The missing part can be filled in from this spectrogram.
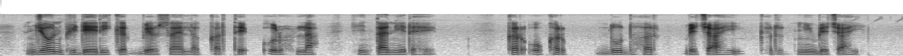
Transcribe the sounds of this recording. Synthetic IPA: d͡ʒoːnbʱiɖeːɾikəɾʋjewsaːilɐ̰ɡ̚kəɾt̪ʰḛʊɾhla | t͡ʃɪ̃nt̪aniɾɐɦe | kəɾoːkʰəɾ | d̪uːd̪həɾ | beːt͡ʃaːɦikəɾnibeːt͡ʃa̰ːɦḭː

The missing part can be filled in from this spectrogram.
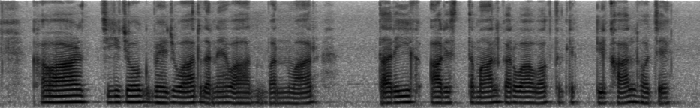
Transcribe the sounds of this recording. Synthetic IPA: kʰɐʋaːɾt͡ʃiːd͡ʒoːkbʱeːd͡ʒʋaːɾd̪əneʋaːɦt̪bənʋaːɾ | t̪aːɾiːxʰɔːɾɪst̪eːmaːlkəɾʋaːʋəkt̪ | lɪkʰaːlɦoːt͡ʃeː

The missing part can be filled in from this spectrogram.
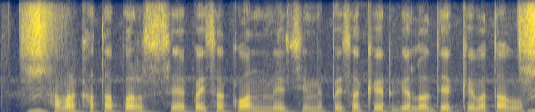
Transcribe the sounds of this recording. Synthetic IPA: həməɾkʰat̪apəɾsepəjsakɔnmiɾt͡ʃimepəjsakeʈɡelɔd̪ekʰkebət̪abo

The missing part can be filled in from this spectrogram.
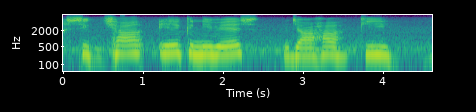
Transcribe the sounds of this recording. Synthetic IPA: ʃɪkʃʰa | eːknɪʋeːʃd͡ʒaːɦaki

